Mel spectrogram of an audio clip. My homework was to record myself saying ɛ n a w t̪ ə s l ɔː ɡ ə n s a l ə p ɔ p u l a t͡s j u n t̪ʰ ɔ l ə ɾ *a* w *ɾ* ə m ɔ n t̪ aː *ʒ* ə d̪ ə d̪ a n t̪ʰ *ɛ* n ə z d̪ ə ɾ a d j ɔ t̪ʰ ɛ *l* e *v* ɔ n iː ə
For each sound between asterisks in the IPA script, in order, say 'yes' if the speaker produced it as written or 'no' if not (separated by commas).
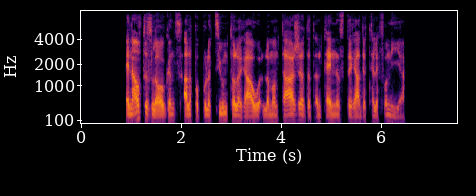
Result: yes, no, yes, yes, yes, no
